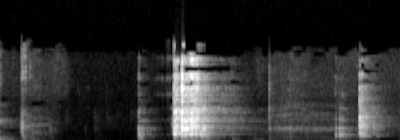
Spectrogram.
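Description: Side plates clinking as they are handled and set down: one sharp clink with a brief ring about a second in, with lighter knocks just before it and near the end.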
